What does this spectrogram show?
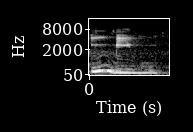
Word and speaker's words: umbigo: Então, a palavra pode sofrer essa pressão de frequência e acabar sendo pronunciada imbigo.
